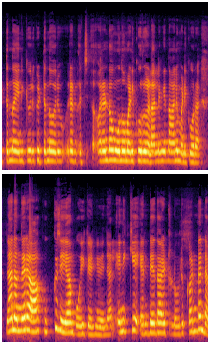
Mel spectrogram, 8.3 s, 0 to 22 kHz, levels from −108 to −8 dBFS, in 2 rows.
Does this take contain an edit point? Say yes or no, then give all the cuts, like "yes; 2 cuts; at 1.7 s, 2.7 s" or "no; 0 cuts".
no; 0 cuts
